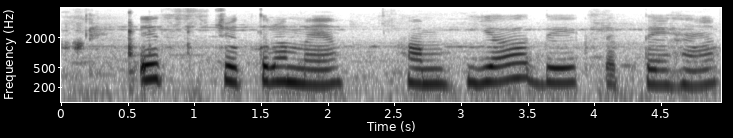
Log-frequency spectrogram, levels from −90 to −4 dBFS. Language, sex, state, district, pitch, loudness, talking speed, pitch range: Hindi, female, Madhya Pradesh, Dhar, 245 Hz, -18 LUFS, 95 wpm, 235-265 Hz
